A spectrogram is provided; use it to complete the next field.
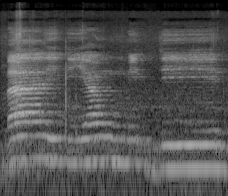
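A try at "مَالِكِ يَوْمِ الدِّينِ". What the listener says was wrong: Kafnya kurang syidahkan.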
